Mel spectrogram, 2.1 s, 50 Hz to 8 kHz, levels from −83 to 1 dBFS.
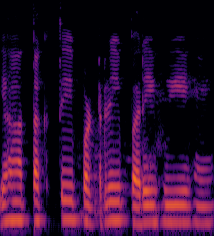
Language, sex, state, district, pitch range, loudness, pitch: Hindi, female, Bihar, Saharsa, 165-185 Hz, -35 LUFS, 175 Hz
